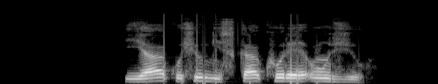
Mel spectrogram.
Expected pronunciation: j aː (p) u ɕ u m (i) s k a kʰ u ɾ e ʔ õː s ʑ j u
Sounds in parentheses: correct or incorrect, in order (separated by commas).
incorrect, correct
